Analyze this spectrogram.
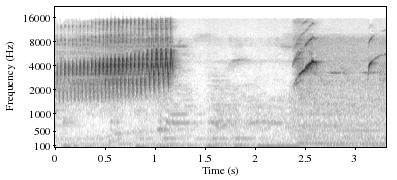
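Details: Canary song meant for training: a loud, even buzzy trill lasting over a second, silence, then two short rising whistled notes.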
